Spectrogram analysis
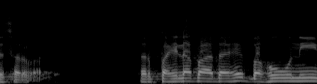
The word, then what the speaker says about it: बहूनि: तर पहिला पाद आहे बहुनी मे व्यतीतानी ठीक आहे इथं बहुनी मध्ये दीर्घ उकार आहे मोठा उकार आहे तर त्याला तसंच बहुनी मेतानी दीर्घ इकार मोठा इकार आहे तर मोठा उच्चारण करायचं बहुनी व्यतीतानी जन्मानी तव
